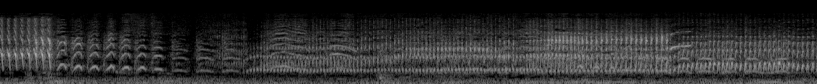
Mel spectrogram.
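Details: A Harz Roller canary sings a classic song: quick looping notes, then a long, smooth, low rolling trill.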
